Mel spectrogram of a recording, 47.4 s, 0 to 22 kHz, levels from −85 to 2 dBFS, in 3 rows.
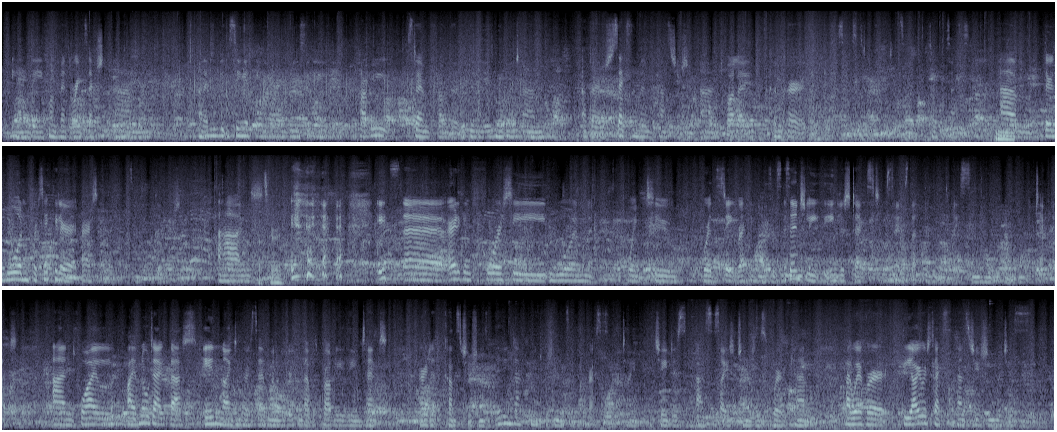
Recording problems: murmuring crowd; loud; throughout; 2 dB below the speech

